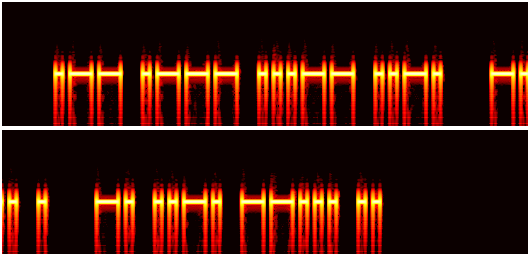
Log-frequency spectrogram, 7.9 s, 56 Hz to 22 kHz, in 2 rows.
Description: Morse code, heard as a keyed tone, about 22 wpm, 700 Hz. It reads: WJ3F DE NF7I
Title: USA Callsign DE Callsign - 4 Characters - 22wpm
